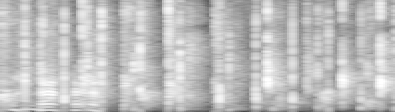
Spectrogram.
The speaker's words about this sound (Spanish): Un aplauso, hombre. Auditorio.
